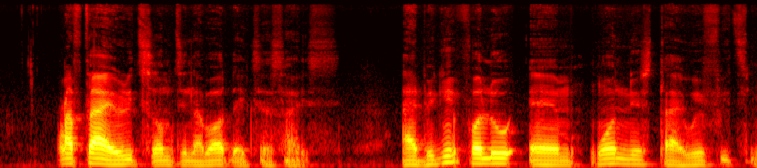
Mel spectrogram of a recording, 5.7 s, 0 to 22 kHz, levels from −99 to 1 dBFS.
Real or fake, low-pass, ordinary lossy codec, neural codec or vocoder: real; 19.8 kHz; none; none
